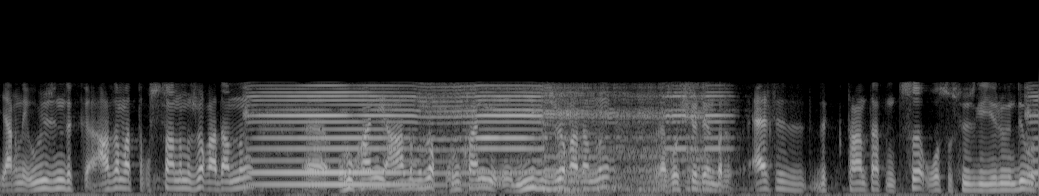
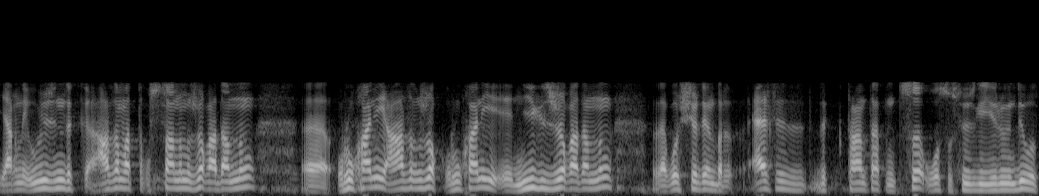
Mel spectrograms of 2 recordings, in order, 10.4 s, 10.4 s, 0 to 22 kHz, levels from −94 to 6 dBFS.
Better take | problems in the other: second | background sound (Bowed string instrument); 1 dB below the speech

